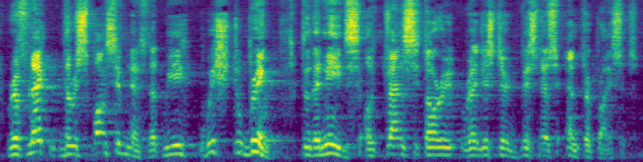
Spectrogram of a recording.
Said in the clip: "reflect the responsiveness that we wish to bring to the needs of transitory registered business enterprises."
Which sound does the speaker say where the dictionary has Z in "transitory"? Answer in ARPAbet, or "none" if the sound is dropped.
S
